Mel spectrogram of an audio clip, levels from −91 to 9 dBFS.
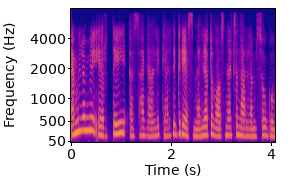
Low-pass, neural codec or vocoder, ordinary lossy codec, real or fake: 7.2 kHz; codec, 16 kHz, 2 kbps, FreqCodec, smaller model; MP3, 64 kbps; fake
